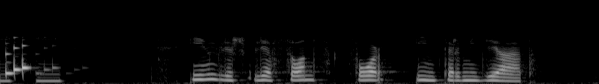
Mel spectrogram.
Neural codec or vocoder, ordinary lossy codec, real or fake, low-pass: none; none; real; 3.6 kHz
